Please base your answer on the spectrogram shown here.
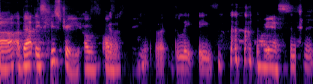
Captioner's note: laughs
